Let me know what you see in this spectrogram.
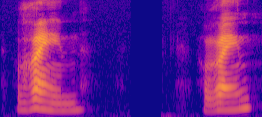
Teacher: Rein is going to be produced in the throat. What will help is to restrict the airflow.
